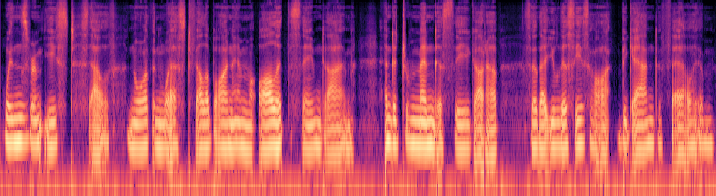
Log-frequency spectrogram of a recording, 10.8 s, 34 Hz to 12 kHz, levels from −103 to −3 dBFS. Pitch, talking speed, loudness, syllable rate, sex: 150 Hz, 160 wpm, -19 LUFS, 3.7 syllables/s, female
